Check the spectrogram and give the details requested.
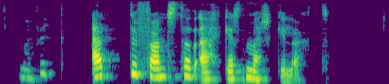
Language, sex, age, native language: Icelandic, female, 30-39, Icelandic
